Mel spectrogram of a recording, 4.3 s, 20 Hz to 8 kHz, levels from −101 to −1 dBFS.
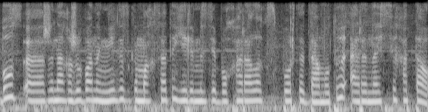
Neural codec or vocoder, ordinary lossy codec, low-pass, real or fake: none; none; 7.2 kHz; real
